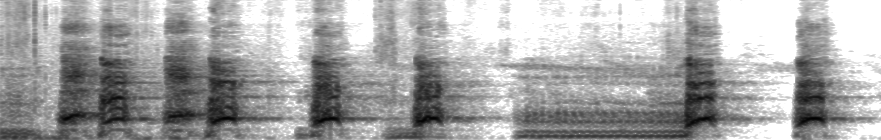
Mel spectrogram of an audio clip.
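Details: A ferocious dog barks in quick harsh bursts, a brief low droning sound breaks in midway, then two more sharp barks finish the sequence.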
